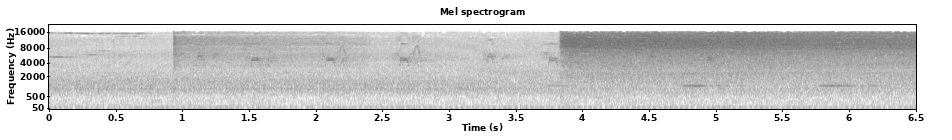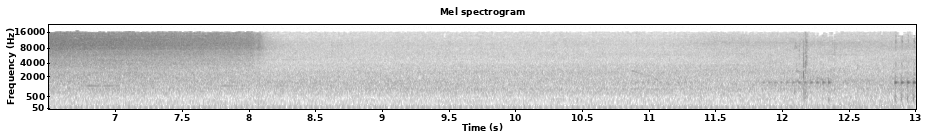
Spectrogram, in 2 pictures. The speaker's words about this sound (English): That is the vibrating rumble pack in the pole itself, which I just leaned down and got close to so you could hear it.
